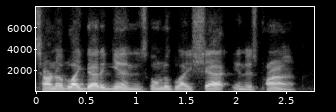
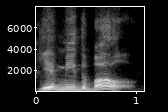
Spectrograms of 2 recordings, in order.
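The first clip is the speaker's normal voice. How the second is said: loud mock demand, a bit higher; demanding big man; 6 semitones higher, 5 dB louder than usual. Big man posting up and calling for the ball, loud and demanding. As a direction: call for the ball, hammed-up and loud. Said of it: "he's like".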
